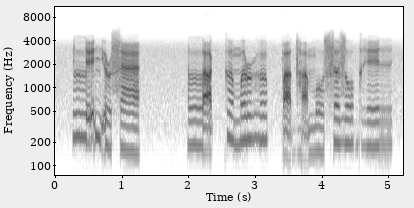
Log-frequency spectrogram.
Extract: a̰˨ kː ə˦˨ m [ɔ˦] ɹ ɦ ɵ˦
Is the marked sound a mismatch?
yes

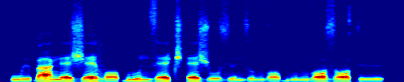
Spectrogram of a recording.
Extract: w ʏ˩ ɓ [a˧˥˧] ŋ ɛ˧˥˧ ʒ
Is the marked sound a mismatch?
no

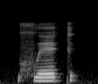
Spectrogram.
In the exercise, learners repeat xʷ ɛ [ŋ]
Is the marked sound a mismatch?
yes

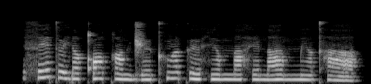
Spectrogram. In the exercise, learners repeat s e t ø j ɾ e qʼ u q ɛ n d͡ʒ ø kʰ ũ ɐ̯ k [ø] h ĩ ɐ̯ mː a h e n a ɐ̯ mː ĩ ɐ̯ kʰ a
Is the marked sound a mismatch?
no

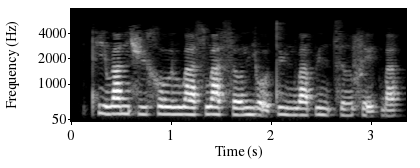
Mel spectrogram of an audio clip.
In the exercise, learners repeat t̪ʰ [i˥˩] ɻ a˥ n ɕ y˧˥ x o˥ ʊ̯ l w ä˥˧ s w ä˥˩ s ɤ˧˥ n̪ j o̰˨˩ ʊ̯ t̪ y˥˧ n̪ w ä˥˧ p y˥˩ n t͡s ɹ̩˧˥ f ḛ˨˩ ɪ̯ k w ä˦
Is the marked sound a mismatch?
no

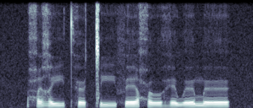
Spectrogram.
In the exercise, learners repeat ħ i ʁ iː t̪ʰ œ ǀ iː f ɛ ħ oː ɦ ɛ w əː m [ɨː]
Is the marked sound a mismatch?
yes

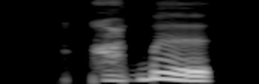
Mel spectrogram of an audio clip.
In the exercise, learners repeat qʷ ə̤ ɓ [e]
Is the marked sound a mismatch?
yes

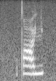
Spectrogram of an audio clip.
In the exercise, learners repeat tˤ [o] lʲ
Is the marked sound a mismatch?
yes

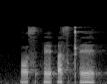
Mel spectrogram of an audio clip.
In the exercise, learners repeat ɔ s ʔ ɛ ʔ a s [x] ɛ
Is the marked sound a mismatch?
yes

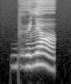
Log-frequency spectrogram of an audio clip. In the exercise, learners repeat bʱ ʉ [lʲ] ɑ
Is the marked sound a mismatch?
no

